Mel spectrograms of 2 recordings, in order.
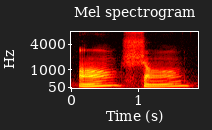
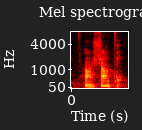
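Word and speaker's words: enchanté: آنشانته از نظر تلفظ 2 تا سیلاب نزل داره، یعنی 2 قسمتش رو شما باید از توی بینی تلفظ بکنید. آنشانته، آنشانته.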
